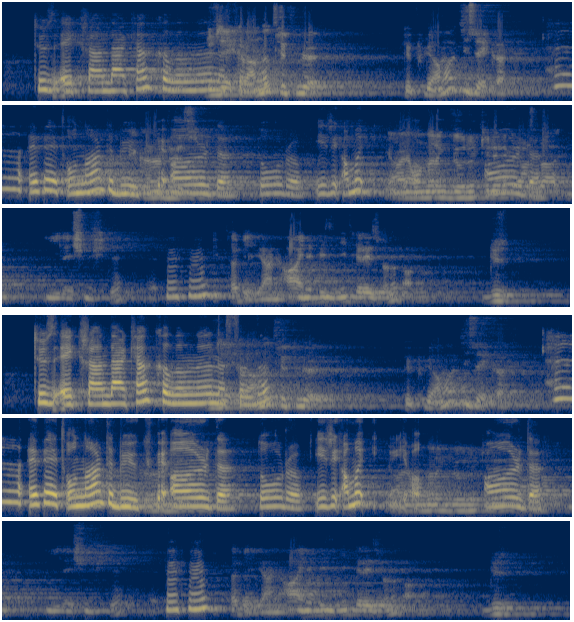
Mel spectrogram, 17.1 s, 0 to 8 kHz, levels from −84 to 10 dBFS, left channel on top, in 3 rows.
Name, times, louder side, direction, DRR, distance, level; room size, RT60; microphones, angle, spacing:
voice 1, 0.3-2.7 5.5-9.9 10.5-11.1 13.0-13.5, right 6 dB, 65° right, 19 dB, 0.4 m, -20 dB
voice 2, 2.0-3.2 4.0-5.1 7.0-7.7 9.5-11.5 11.8-12.6 12.9-13.0 13.7-15.5 16.2-16.5, left 2 dB, 55° left, 10 dB, 1.1 m, -32 dB
21.0 x 14.5 x 9.3 m, 2.8 s
head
